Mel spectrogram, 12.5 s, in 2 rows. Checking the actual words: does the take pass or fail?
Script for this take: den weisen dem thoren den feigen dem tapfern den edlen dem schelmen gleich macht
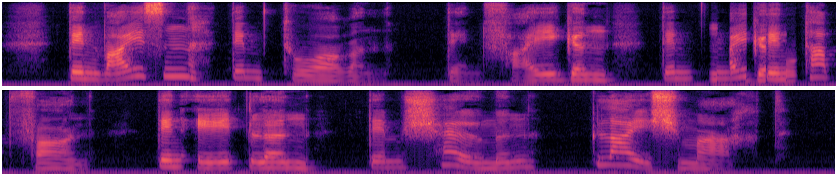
fail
